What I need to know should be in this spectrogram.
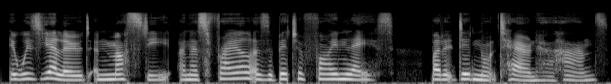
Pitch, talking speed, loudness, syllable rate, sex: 225 Hz, 215 wpm, -17 LUFS, 4.6 syllables/s, female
